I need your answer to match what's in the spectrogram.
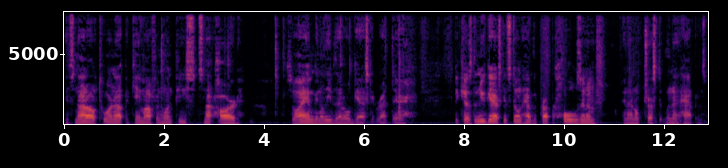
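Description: Man, middle-aged, mellow voice, plain practical how-to talk, home workshop, close camera mic. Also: mid-range voice, flat delivery, moderate pace, a little hiss or hum. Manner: plain, practical step-by-step explaining with frequent "okay"s. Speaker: small-engine repair host. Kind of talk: casual how-to narration while working. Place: home workshop bench, open to the outdoors.

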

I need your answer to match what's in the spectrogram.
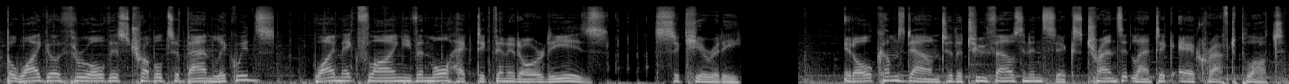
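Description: A man reading a scripted explainer narration in a brisk, even manner. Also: on the high side. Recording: faint music bed behind voice.

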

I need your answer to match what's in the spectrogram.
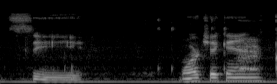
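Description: A man's voice: fairly high pitch, drawn-out words, noisy background. Wry rambling gamer guy. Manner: rambling, self-correcting, wry asides. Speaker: gaming YouTuber. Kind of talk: casual gameplay commentary.

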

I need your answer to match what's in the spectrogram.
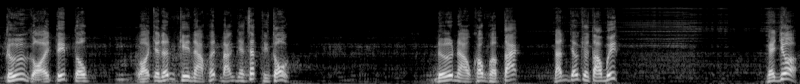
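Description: A scheming gang boss. His voice sits a little high for a man, and his orders come out gruff and cool. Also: expressive, a little fast, pauses often. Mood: commanding. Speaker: gang leader. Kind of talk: crime drama acting.

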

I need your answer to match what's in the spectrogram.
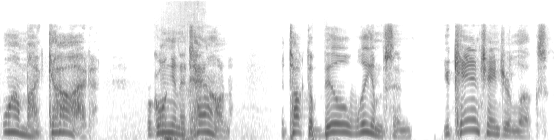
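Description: Joking, animated Texan streamer man. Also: sits high, normal speed, husky. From Texas. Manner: chatty, joking, reads chat aloud. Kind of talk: live game stream chat.

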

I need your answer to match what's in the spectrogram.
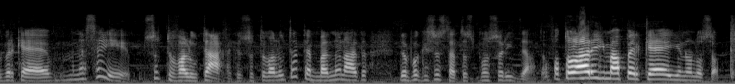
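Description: A man giving casual gameplay commentary, rambling and joking, making rhymes and breaking into sudden excited yells. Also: high voice. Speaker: gaming video host.

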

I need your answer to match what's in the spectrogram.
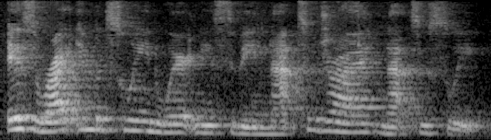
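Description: A woman's voice: moderate pace, far from the mic, slight background noise. A woman in her thirties chatting playfully on a home cooking vlog. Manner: chatty and playful, lively pitch. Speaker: co-host cooking. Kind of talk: casual cooking vlog chat. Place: home kitchen, indoors. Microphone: camera mic from a few feet away. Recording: echoey kitchen, off the mic, soft music.

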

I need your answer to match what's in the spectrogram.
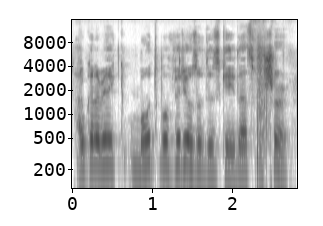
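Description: Recording through the phone's own mic, a woman with a medium-pitched, steady voice narrates her mobile gameplay at a fairly quick pace. She's sick and congested, and when the game glitches she yells at it and swears in frustration.

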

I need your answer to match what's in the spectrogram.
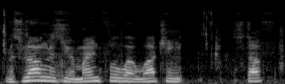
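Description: A man's voice: fairly high pitch, normal speed, dark tone, slight background noise. A man co-hosting a food vlog, musing at length in a loose, thoughtful way with lots of fillers. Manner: thoughtful, rambling, many fillers. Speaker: co-host. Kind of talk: casual chat while eating.

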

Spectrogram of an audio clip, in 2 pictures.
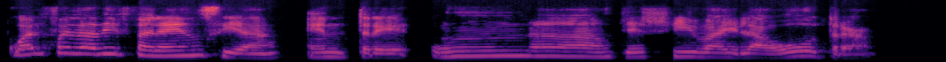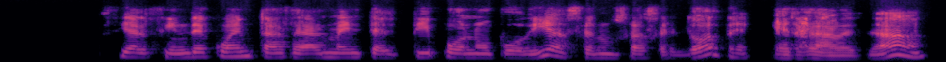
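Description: A woman's voice: mid-range voice, unhurried, dry recording, dull audio. A woman preaching a sermon and acting out the voices of the people in her stories. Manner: animated storytelling, acting out quoted voices.

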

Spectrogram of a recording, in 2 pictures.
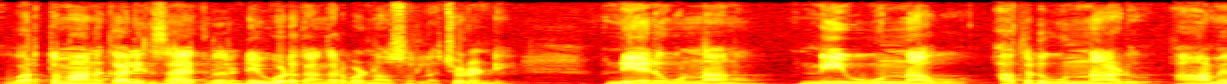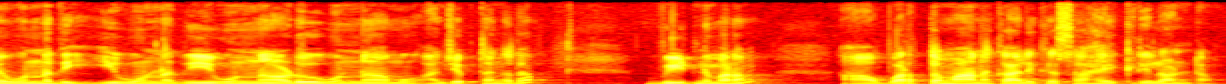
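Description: A man teaching a Hindi lesson, explaining slowly and repeating each word for learners. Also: fairly high pitch, expressive. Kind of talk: spoken language lesson.

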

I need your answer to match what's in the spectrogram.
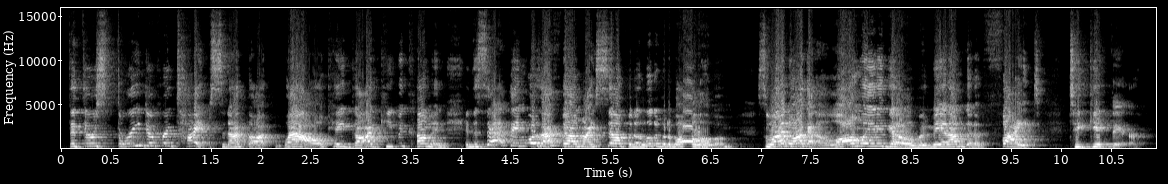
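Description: Woman, high bright voice, fervent devotional vlog preaching, echoey room. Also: fairly quick. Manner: fervent, preachy, rhetorical questions. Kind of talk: impassioned devotional talk to camera.

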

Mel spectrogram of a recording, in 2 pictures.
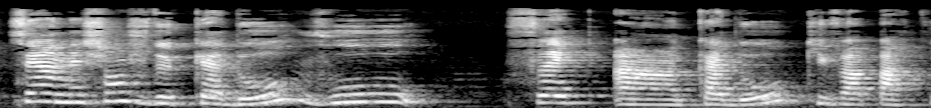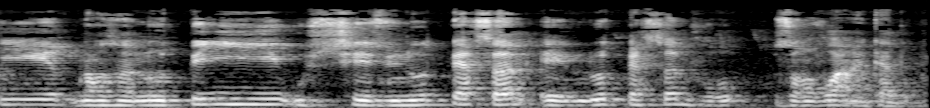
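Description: A woman from Senegal chatting excitedly to viewers in a casual unboxing vlog, dropping in English phrases, with a slight lisp. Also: medium pitch. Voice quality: slight lisp from dental appliance. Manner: excitable, exclaiming, addresses viewers directly; drops English phrases into speech. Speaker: vlogger showing a gift swap parcel. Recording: roomy echo, faint noise.

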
